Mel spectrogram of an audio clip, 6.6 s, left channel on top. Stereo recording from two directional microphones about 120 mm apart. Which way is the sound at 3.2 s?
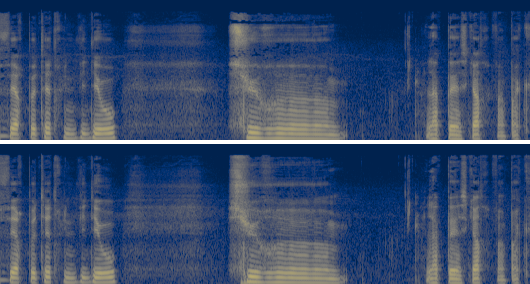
15° right (ahead or behind).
